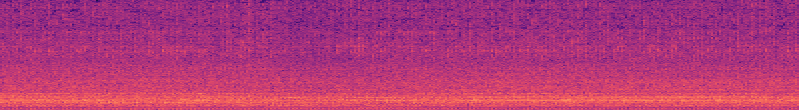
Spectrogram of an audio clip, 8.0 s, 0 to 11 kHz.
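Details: 1976 Gravely 816 single-cylinder engine running at a fast, even chug through the muffler with no misfires or knocking, after a missing fuse and a wire jammed in the fuse holder were found; normal running.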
